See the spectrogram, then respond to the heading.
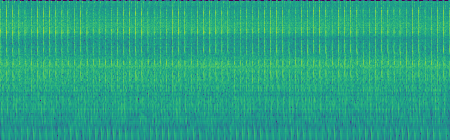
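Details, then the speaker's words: Yamaha Vega Force fuel-injected motorcycle with a new cam chain and new piston idles with fast, even light ticking, two or three a second, sounding like the cam chain; the cause is unknown. "kita kedatangan motor Vega Force yang injeksi kalau hanya teman-teman nah selalu bunyi kayak rantai klep Seperti apa suaranya"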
